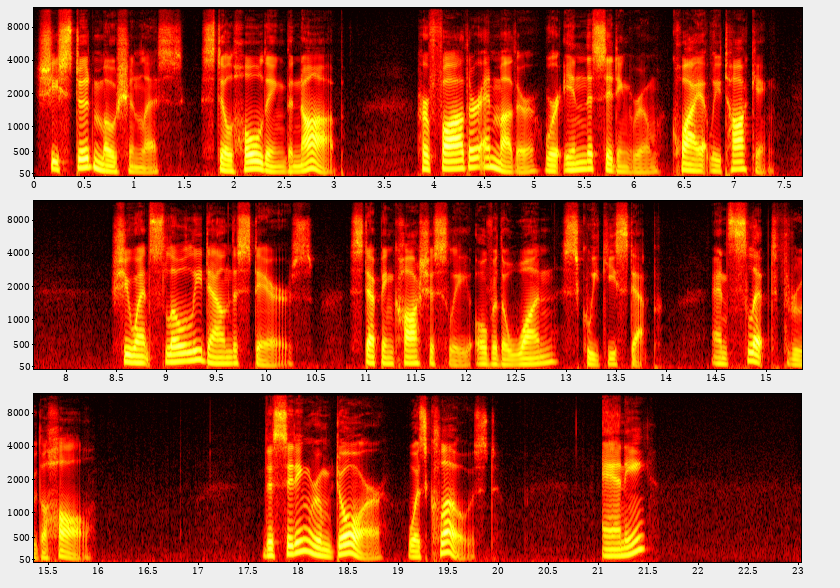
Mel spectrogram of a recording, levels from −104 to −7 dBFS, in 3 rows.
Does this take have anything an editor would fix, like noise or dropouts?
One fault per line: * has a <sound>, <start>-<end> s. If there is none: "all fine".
all fine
